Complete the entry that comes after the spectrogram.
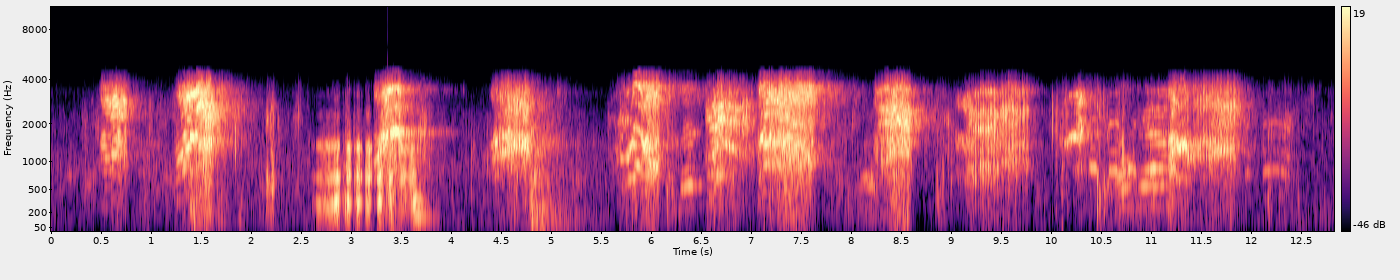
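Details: Macaws in Guatemala, Central America, 2010, give harsh, raspy squawks, about ten grating bursts in thirteen seconds, some overlapping as if from more than one bird.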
